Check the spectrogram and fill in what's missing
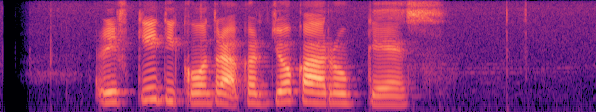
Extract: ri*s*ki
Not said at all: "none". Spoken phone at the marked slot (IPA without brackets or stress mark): f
